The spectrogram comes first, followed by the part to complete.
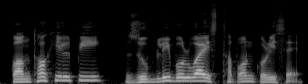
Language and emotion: Assamese, neutral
